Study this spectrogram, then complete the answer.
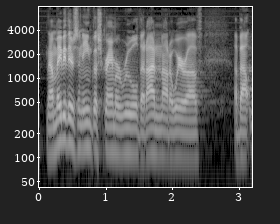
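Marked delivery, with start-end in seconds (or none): none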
